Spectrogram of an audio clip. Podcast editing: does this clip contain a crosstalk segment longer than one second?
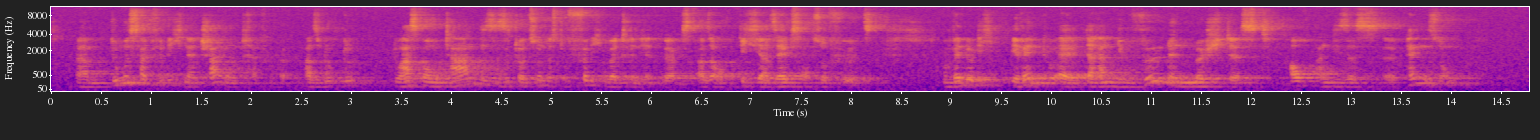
No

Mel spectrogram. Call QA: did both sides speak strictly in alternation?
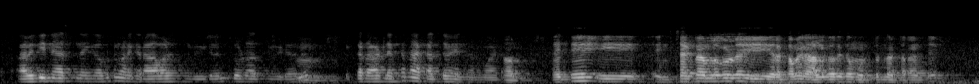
Yes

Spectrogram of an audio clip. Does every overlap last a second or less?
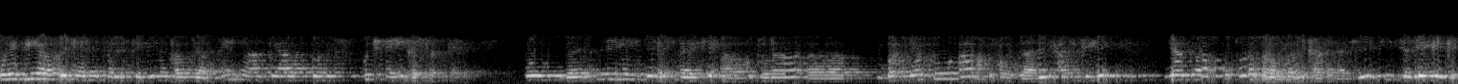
No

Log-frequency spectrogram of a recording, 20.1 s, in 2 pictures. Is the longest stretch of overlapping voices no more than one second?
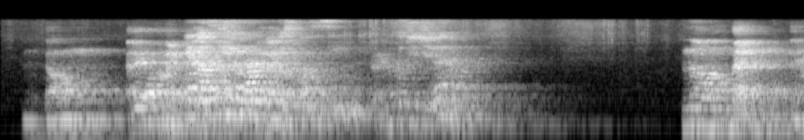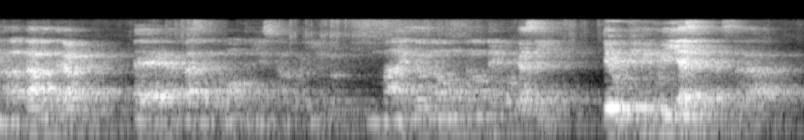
No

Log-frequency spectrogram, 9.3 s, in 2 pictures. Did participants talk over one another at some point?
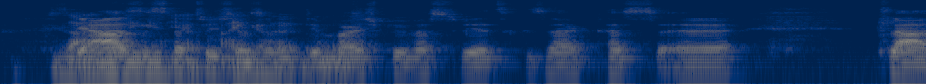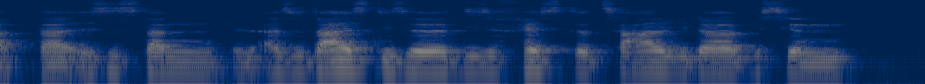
Yes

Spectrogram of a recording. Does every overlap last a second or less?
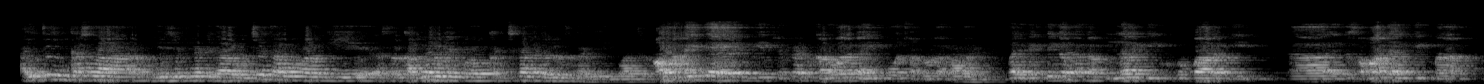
Yes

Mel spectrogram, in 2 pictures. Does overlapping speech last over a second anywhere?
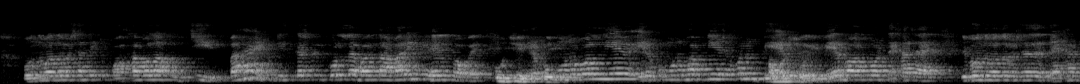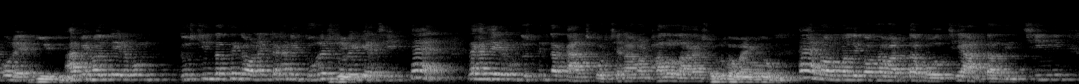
No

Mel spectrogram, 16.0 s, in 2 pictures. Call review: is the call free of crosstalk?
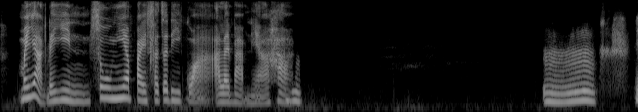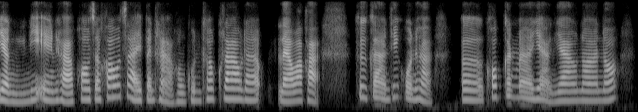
Yes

